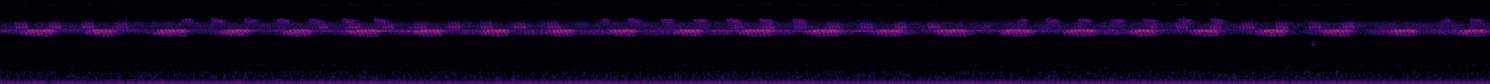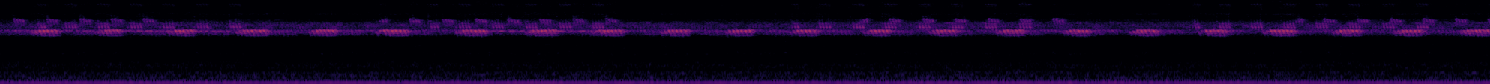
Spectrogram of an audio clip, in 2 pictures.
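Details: Deep-autumn insect orchestra of crickets near a street lamp, high-pitched pulsing chirps repeated just over twice per second above a sustained trill, with bursts of faster stuttering notes at times.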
